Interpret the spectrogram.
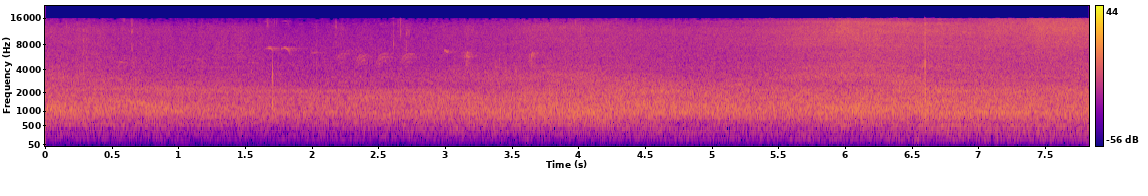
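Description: Steady noise of an approaching intermodal freight train on the rails, growing louder in the second half. A few short bird chirps sound about two to three seconds in.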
